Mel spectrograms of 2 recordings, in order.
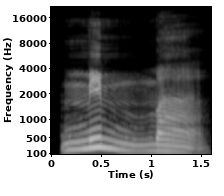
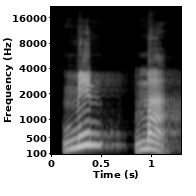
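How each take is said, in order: First: The n becomes m, giving a doubled m. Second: The n is heard before a separate m. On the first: "Nunnya berubah menjadi mim. Jadinya apa?" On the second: "Sebenarnya ini kalau diurai min ma"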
